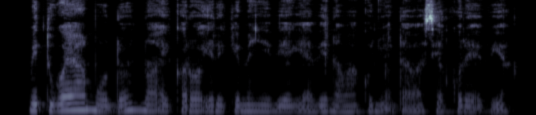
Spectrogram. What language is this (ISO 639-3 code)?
kik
